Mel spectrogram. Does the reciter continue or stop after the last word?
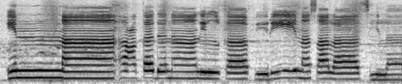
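stops. The reading stops at the final word. "Ketika dibaca waqaf"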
